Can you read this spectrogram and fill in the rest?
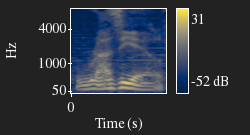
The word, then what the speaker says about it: Raziel: My Little Ponfar says I'd have to pick Raziel from Soul Reaver.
